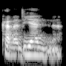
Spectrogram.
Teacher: the feminine i am pronouncing the n it's not nasal anymore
